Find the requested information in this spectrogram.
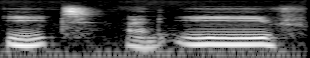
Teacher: this represents a high front unrounded vowel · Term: the tense version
